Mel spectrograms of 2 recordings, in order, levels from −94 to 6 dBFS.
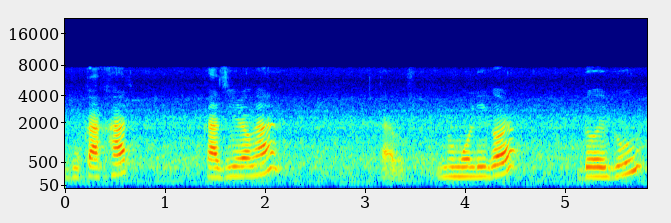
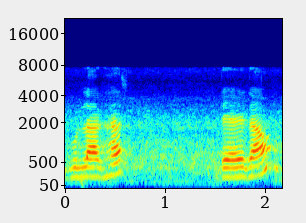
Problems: constant background noise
